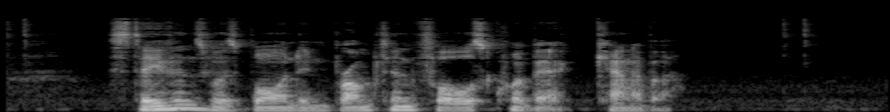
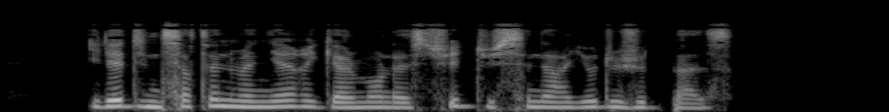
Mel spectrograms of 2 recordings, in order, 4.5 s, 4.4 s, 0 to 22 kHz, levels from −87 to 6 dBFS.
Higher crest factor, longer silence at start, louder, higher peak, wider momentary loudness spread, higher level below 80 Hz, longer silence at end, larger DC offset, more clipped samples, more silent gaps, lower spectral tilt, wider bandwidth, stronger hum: about the same, 20 dB vs 18 dB; about the same, 0.55 s vs 0.45 s; first, -26 LUFS vs -31 LUFS; first, -6 dBFS vs -14 dBFS; about the same, 12 LU vs 10 LU; first, -44 dBFS vs -66 dBFS; first, 1.1 s vs 0.8 s; neither; neither; neither; first, -5.5 dB/octave vs -4 dB/octave; first, 11.5 kHz vs 9.6 kHz; neither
